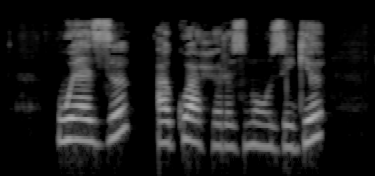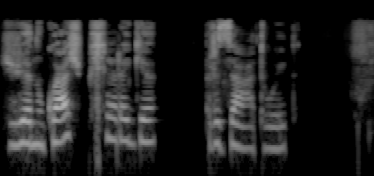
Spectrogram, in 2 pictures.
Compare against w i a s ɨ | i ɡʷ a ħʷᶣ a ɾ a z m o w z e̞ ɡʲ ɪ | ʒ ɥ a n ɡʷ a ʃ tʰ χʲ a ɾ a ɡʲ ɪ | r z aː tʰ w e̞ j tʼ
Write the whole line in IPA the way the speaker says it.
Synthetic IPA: w i a z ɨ | a ɡʷ a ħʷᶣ a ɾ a z m o w z e̞ ɡʲ ɪ | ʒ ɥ a n ɡʷ a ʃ pʰ χʲ a ɾ a ɡʲ ɪ | r z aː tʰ w e̞ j tʼ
